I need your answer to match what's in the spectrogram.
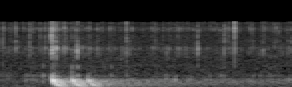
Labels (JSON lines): {"label": "anthrophony, bomb", "recorder": "HydroMoth"}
